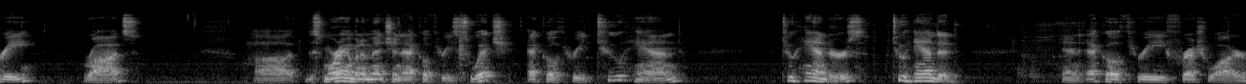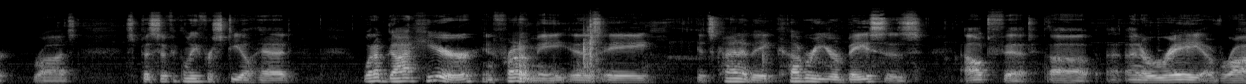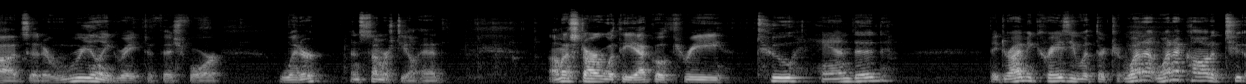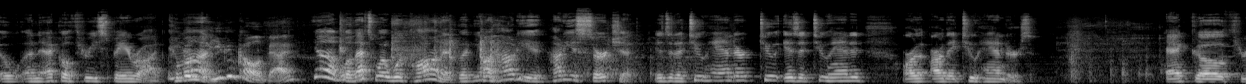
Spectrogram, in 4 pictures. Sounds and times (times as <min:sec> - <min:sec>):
Speech: 0:00.0 - 0:01.5, 0:02.5 - 0:06.9, 0:07.8 - 0:09.7, 0:10.6 - 0:15.4, 0:16.1 - 0:29.4, 0:30.4 - 0:33.9, 0:34.8 - 0:47.8, 0:49.0 - 0:49.8.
